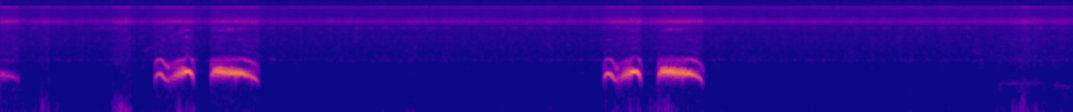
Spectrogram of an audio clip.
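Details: Spotted dove song for luring, sung without pause: two-part coo phrases about four seconds apart, a wavering note then a falling one, with long quiet gaps and brief low knocks.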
